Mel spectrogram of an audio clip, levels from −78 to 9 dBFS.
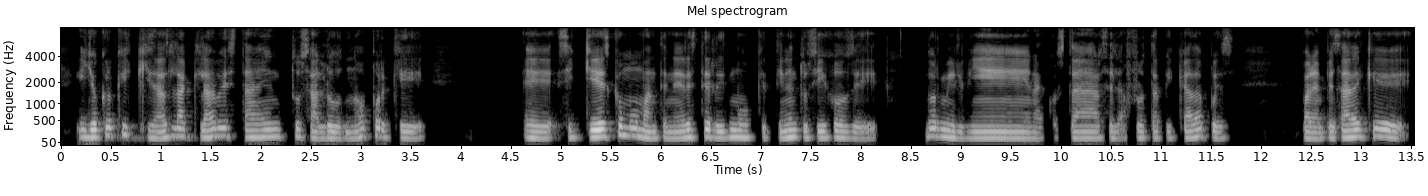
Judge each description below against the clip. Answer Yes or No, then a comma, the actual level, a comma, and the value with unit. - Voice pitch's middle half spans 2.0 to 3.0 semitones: Yes, average, 2.7 semitones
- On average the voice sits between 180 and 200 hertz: No, low, 130 Hz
